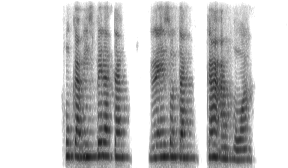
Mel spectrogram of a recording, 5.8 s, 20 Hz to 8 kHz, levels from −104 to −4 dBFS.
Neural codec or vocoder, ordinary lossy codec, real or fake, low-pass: vocoder, 22.05 kHz, 80 mel bands, WaveNeXt; Opus, 32 kbps; fake; 7.2 kHz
